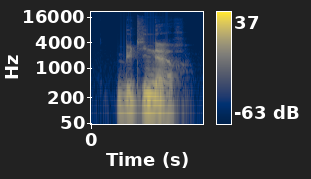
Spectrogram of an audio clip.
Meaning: 1. browser 2. forager
- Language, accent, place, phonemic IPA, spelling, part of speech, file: French, France, Lyon, /by.ti.nœʁ/, butineur, noun, LL-Q150 (fra)-butineur.wav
